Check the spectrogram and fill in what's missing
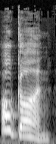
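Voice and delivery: high mouse voice; mouse character. A narrator's reading. Mouse blurts the last name to cat, high-pitched. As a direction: let it slip out in a high mouse voice. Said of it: "was already on the poor mouse's lips".

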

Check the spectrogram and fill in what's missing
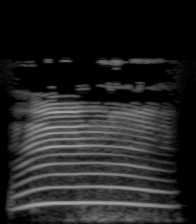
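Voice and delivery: long, loud, high moo through closed lips; lowing moo. A narrator's reading. Bessie the cow serpent hears of the sacrifice, lowing. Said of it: "Bessie lowed".

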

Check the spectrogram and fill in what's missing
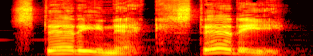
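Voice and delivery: calm him down firmly; cautioning. Acted. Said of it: "Danny Lomax cautioned".

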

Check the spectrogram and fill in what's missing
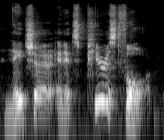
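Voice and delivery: slow, lofty, high-pitched declaration; grandiose ghost. Acted. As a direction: savor every word like a poet.

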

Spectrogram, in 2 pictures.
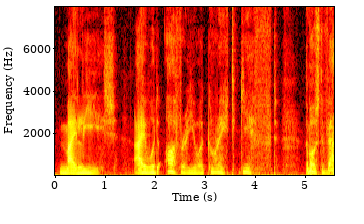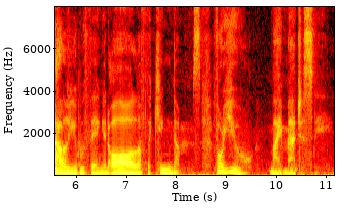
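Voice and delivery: put-on slow, whispery old man; hushed, unvoiced courtly wheedling; sinister old enchanter. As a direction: whisper the offer slowly to a king. Hunched old enchanter addresses the king.

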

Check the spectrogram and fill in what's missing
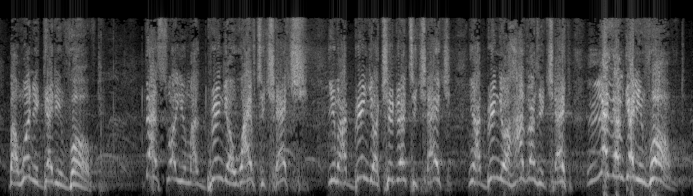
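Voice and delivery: loud preaching cry to the church; preaching at full force. Acted. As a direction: urge the congregation loudly.

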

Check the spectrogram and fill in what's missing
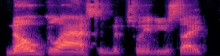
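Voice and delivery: usual speaking voice

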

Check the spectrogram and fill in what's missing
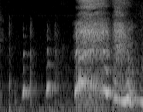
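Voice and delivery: loud laugh. Real, not acted. Cracking up at the review.

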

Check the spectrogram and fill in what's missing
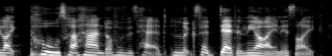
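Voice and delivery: ordinary talk

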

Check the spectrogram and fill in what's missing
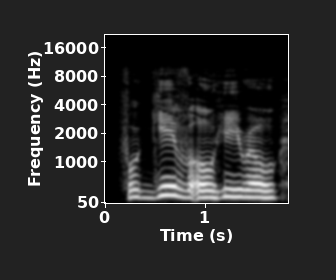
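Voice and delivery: high, loud, frightened plea; groveling cry. A narrator's reading. Groveling courier crying to the hero for forgiveness. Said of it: "cried the groveling courier".

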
